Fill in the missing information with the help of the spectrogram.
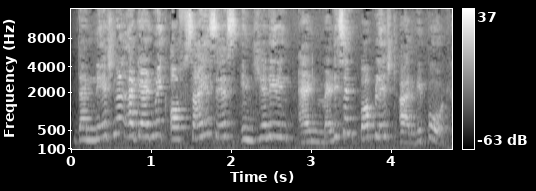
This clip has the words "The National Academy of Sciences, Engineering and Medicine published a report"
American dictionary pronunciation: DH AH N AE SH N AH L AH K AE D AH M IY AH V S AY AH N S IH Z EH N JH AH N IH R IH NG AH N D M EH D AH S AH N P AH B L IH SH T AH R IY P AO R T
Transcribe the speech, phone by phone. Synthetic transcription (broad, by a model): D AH N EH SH N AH L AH K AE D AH M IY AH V S AY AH N S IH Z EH N JH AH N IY R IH NG AH N D M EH D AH S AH N P AH B L IH SH T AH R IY P AO R T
